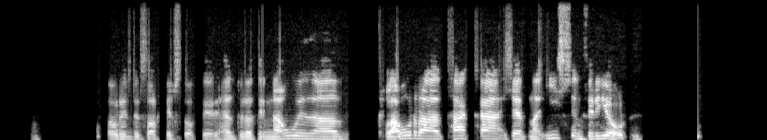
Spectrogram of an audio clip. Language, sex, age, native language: Icelandic, male, 40-49, Icelandic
